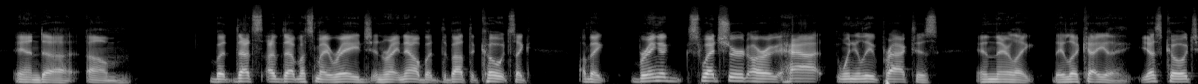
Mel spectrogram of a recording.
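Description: In an American accent, a man with a normal speaking voice talks fairly slowly at medium pitch with ordinary pitch variation. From Oregon, US Pacific Northwest. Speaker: local sports coach. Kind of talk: casual chat.

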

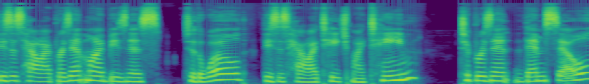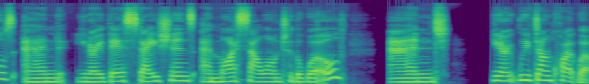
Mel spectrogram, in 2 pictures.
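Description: A woman with an Australian accent talks at a moderate pace at medium pitch with ordinary variation, in a dry, close sound with no echo on a very clean recording with a silent background. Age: 30s. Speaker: podcast host and salon business coach. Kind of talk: solo podcast monologue. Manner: casual, chatty.

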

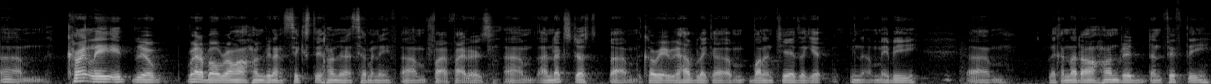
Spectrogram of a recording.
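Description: With a Belizean accent, a man speaks at a fairly quick pace in a fairly low pitch, with vocal fry and fairly even intonation. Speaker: firefighter and nonprofit founder. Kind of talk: casual interview.

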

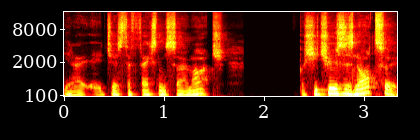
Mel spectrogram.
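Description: A man speaks with a somewhat breathy voice on a very clean recording with a silent background. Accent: Australian. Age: 30s. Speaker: podcast host. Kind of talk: casual chat.

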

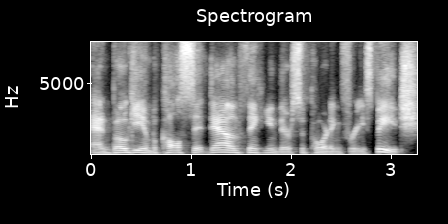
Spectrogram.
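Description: In an ordinary speaking voice, a man with an American accent talks fairly quickly at a medium pitch with lively intonation over a quiet background. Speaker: political and pop culture commentator. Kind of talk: casual interview chat.

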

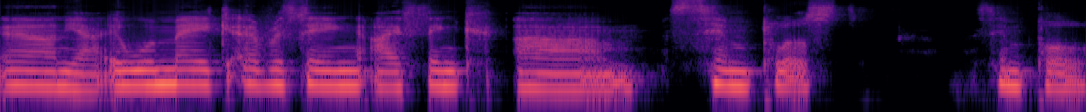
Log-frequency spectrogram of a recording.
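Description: In a French accent, a woman of medium pitch speaks at a very slow pace with monotone, flat intonation on a very clean recording with a silent background. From France. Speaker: singing coach. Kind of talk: interview. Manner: halting.

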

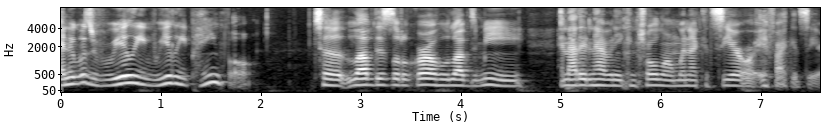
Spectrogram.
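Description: A woman talks in a normal speaking voice at a fairly quick pace. Her fairly low pitch moves with ordinary pitch variation. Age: 40s. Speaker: podcast co-host and author. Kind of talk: casual chat. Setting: studio.

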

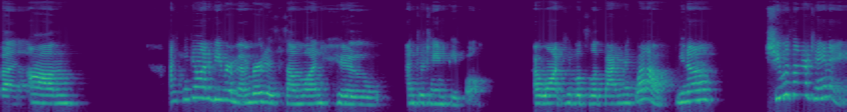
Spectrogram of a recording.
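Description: A woman's fairly high, bright, sharp voice in a Californian accent, at a fairly quick pace with lively intonation and long, frequent pauses. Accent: Californian American English. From Los Angeles. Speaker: actress. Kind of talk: casual interview.

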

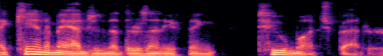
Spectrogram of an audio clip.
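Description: A man speaks at a moderate pace with an American accent. His pitch is very deep and low. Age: 30s. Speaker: podcast co-host. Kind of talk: casual chat.

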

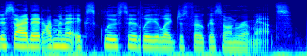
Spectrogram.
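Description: A woman with an American accent in a very clean recording over a silent background. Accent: Southern US, toned down. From Georgia, US South. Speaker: audiobook narrator. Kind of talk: casual interview chat.

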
